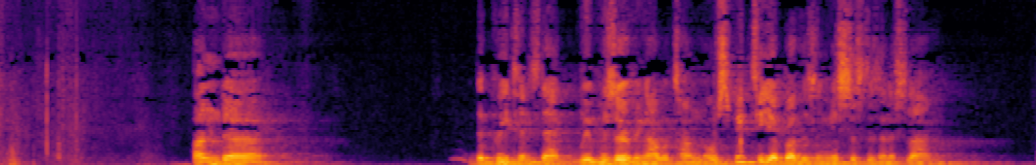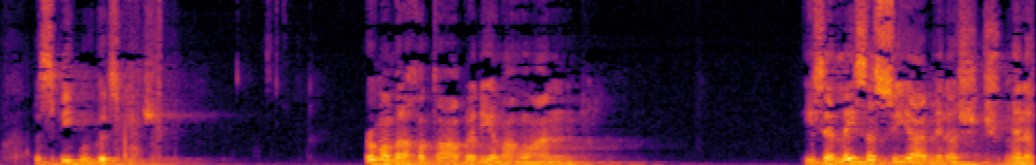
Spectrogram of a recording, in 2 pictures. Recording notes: Lecture given at Masjid Nur Allah, Queens, NY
